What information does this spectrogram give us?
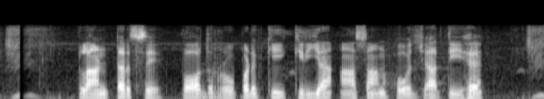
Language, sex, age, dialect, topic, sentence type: Hindi, male, 18-24, Kanauji Braj Bhasha, agriculture, statement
